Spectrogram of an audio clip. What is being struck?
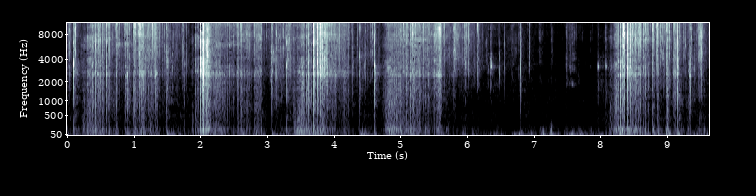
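Bar of soap shaved with a blade.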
